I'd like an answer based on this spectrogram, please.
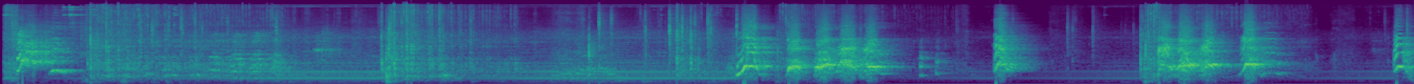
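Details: Pet dog reacting to a door stopper spring it hates, discovered by accident: a twanging, ringing spring tone repeats through the clip, answered by rough bursts of barking and growly yelps around eight and twelve seconds.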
